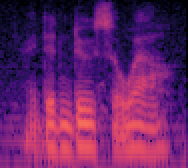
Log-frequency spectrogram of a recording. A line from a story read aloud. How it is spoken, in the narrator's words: he sadly said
